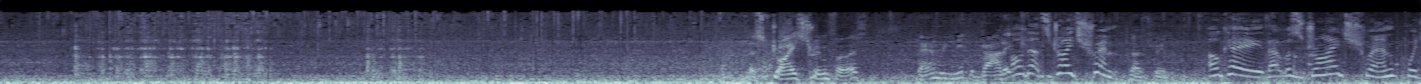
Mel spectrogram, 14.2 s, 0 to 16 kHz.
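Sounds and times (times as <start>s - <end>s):
chopped ginger, chili and red onions frying in hot oil: 0.0s - 14.2s
stirring scrapes: 0.7s - 4.5s
speech: 7.6s - 14.2s.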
